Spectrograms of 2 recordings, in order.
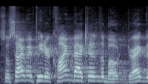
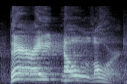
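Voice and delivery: put-on gruff, rough, angry hollered yell; 4 semitones higher, 3 dB louder than usual. Telling a story, speaker acts out an atheist neighbour answering an old lady, retelling a yell. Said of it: "He would yell back at her".

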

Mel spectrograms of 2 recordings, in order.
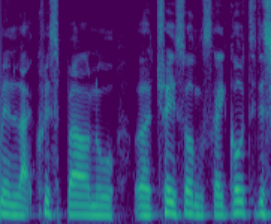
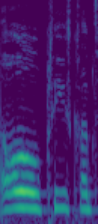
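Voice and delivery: mocking put-on feminine voice, higher; 8 semitones higher, 3 dB louder than usual. Mocking a performer who kneels and pleads: imitating a put-on feminine voice. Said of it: "we to put some feminine voice on".

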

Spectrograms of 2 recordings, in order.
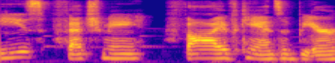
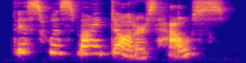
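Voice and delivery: put-on shrill, very high elderly woman voice; 13 semitones higher than usual. Acting out a scene about Ken-kun, put-on old lady voice. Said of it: "I'm gonna talk in an old lady voice".

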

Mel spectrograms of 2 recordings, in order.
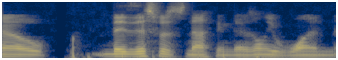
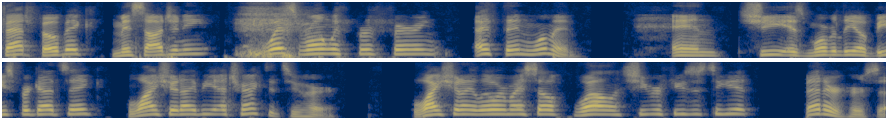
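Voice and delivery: put-on very high-pitched text-to-speech girl narrator voice; 13 semitones higher than usual. Reading a post aloud as another speaker suggested, in the TikTok AI girl voice. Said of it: "TikTok AI girl voice".

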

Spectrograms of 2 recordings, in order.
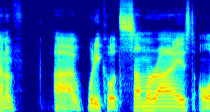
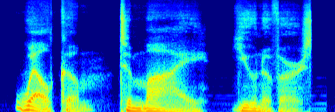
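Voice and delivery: dark, ominous, foreboding tone; 7 semitones lower than usual. Presenting the final result of the voice generation demo, dark, ominous tone. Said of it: "in a dark, ominous tone".

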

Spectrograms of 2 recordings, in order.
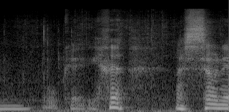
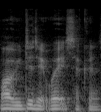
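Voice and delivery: plain reading voice

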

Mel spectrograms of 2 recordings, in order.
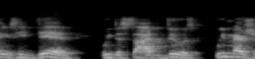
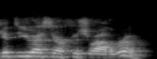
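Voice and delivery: mild screamed yell, kept contained, acted out; 4 semitones higher than usual. Retelling own words screamed to a priest: retelling own scream. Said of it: "I'm screaming to the priest".

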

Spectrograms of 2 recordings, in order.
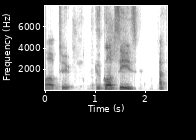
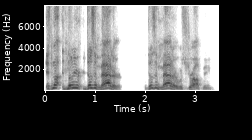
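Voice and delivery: rude, mimicking tone, pitched higher; 9 semitones higher, 4 dB louder than usual. Retelling how rude people in a sneaker line answered: imitating rude sneaker-line kids. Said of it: "rude people".

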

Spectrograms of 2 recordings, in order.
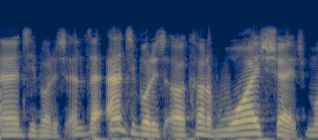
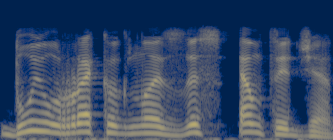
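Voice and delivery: fake, put-on Russian accent; 4 semitones higher than usual. Explaining immune cells, the speaker voices a phagocyte asking its question, in a put-on Russian accent. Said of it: "I don't know why it would have a Russian accent".

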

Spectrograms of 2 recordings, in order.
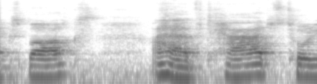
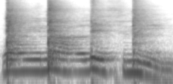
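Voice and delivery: put-on angry girl voice, louder; 5 semitones higher, 8 dB louder than usual. Doing a comedy bit about how girls talk when mad, imitating an angry girl. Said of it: "they talk like this?".

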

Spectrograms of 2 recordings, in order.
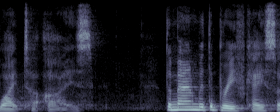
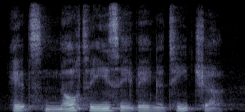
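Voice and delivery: plain reading voice

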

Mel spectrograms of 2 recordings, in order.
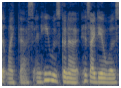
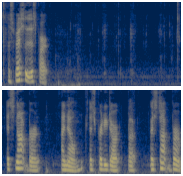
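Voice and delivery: talking while chewing, mouth full. Tasting food for viewers, next to the microphone: talking while chewing. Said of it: "I'm chewing right next to the microphone".

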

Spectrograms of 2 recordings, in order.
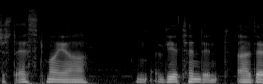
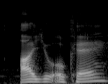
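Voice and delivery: bad, clumsy put-on broken English accent; 4 dB louder than usual.

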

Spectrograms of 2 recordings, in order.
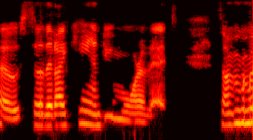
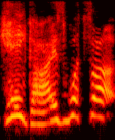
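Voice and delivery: put-on bubbly, keyed-up kid voice, excited and high energy; 4 semitones higher, 3 dB louder than usual. A voice actor demonstrates a really young character he voiced: excited, very high energy. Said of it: "just very high energy".

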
